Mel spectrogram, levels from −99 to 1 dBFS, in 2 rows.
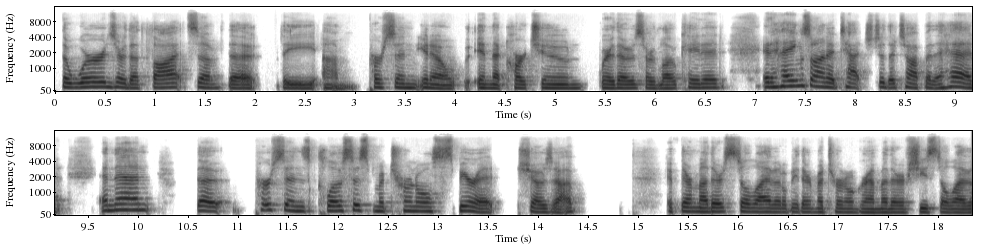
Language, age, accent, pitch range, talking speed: English, 40-59, American, 155-190 Hz, 175 wpm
